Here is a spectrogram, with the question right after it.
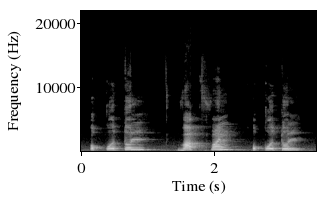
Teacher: وقف کی صورت میں لام ساکن ہے، ایسے ہی پڑھا جائے گا جیسے لکھا ہے، اور جب حروف قلقلہ کلمے کے درمیان میں ہے تو اق پڑھتے وقت قلقلہ پیدا ہوگا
